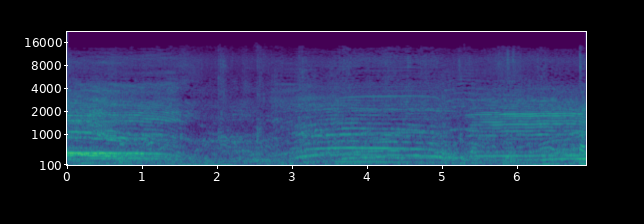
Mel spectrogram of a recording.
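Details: Young Simmental cattle at the Sukorejo animal market, Kendal: a loud moo opens, followed by further bellowing calls that swell and bend downward while market murmur continues behind.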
